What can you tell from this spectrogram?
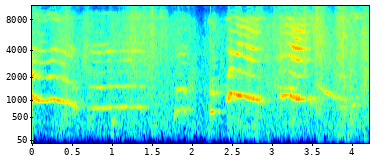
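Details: Brittany puppies, five weeks old, in their playpen for the first time at a kennel, whining in drawn-out tonal cries, some level and some falling, with a louder cluster of whines midway.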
